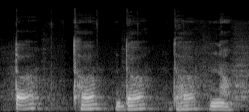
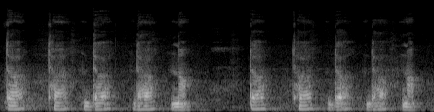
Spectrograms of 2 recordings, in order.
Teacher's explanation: इस वर्णों को बोलने में आपका जीभ आपके दांत से टकरा रहा है। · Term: दंतोष्ठ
